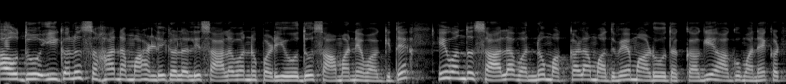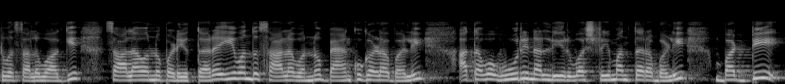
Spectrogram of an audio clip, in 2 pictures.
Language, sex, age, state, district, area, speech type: Kannada, female, 18-30, Karnataka, Chikkaballapur, rural, spontaneous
